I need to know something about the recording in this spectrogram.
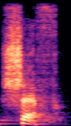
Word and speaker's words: chef: $225 okay now tell me uh who is Chef mhm just a cook okay so Chef we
